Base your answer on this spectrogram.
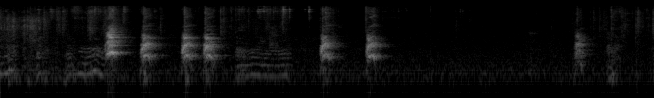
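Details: Shetland Sheepdogs in playful attack mode, nipping at shins: sharp bright barks in a burst between two and six seconds, several close together, a few softer whines and grumbles between, then a lone bark near nine seconds after a quiet spell.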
